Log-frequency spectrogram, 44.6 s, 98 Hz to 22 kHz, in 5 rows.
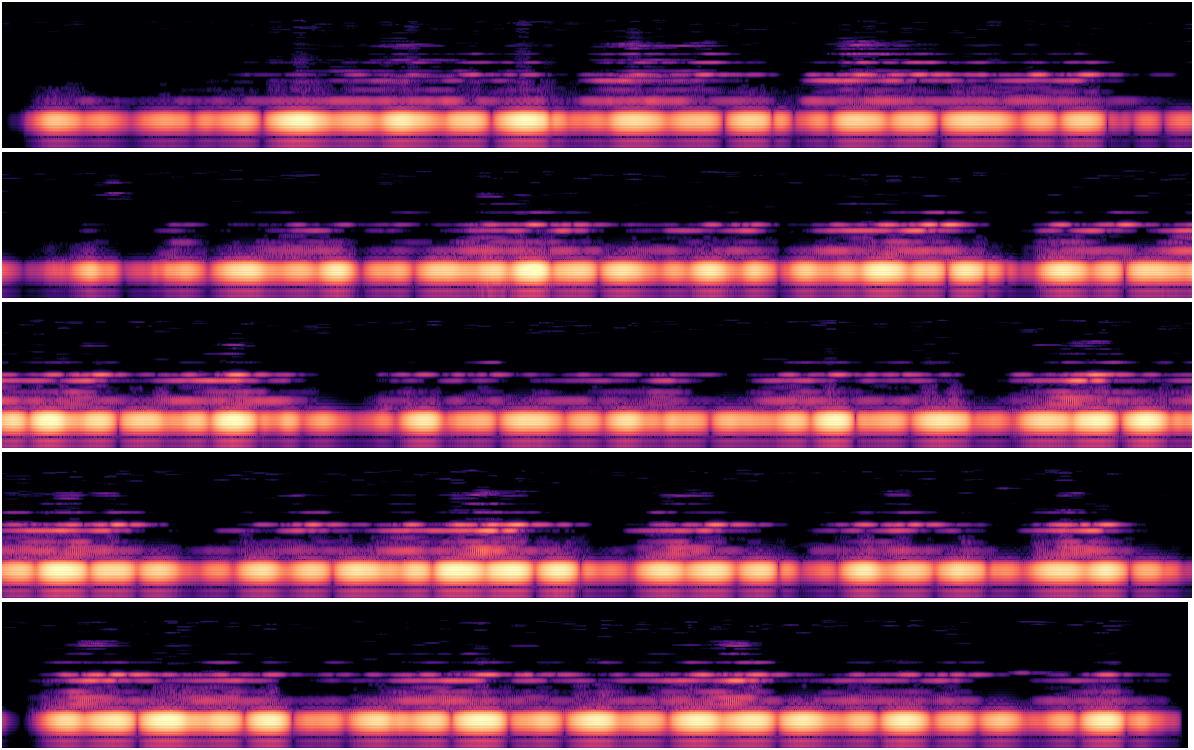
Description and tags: lucid drone 17 dry halfspeed
A wet finger rubbing a rim of an empty wine glass lowered an octave down.
Ho, ho, ho! Merry Christmas and Happy New Year 2018!
It's been a long while since I've uploaded 'Lucid Drone' sample which proved the most popular and demanded among my lot. Now here comes a newer version. Essentially this is just a sound of a wet finger rubbing the rim of an empty wine-glass. The sound is rendered half-speed, i.e. it is an octave down from the original.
